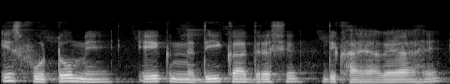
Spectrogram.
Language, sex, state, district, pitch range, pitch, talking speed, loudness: Hindi, male, Uttar Pradesh, Lucknow, 120-135 Hz, 125 Hz, 135 wpm, -16 LUFS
